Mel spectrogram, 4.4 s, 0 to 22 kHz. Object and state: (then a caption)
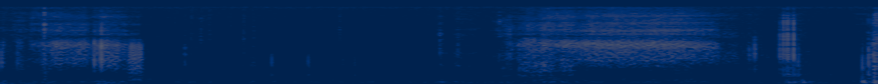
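Glossy book pages rubbed. Fingertips and nails rub and slide across the glossy photo pages of a large hardcover book, making two broad, bright swishing rubs with a steady hiss centered around 2 kHz. Faint ticks fall between the rubs, and a few short, sharp scrapes come at the end.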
